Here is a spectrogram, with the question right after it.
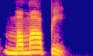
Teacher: मम शब्द के अंत में अ स्वर आ रहा है और अपि के प्रारंभ में अ का स्वर आ रहा है। तो दोनों आपस में मिलकर आ बनते हैं। जिसे हम लिखेंगे ममापी। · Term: दीर्घ संधि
